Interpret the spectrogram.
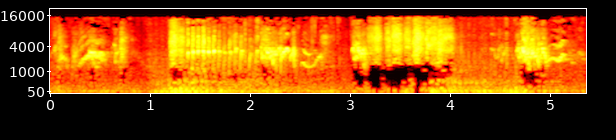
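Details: Budgerigar warbling meant to stimulate other budgies, a dense, scratchy, chattering stream of high squeaks and buzzy notes in long bursts, briefly pausing before resuming.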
